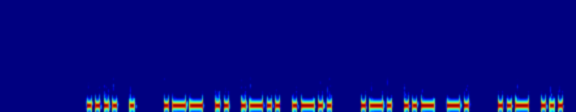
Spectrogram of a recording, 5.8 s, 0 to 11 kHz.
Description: Morse code, heard as a keyed tone, about 28 wpm, 700 Hz. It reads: HE WILL RUN US
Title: Sentences from Top 1000 Words - Review Part 1 - 28wpm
